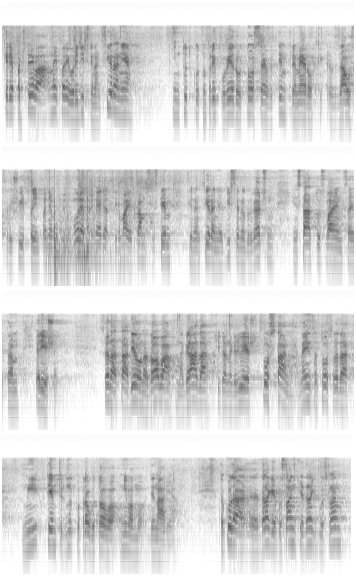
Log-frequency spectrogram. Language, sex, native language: Slovenian, male, Slovenian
